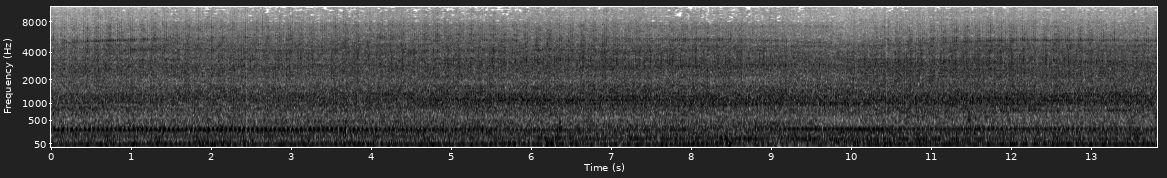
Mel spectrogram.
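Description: A tractor's hydraulic loader whines as it lifts and lowers.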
